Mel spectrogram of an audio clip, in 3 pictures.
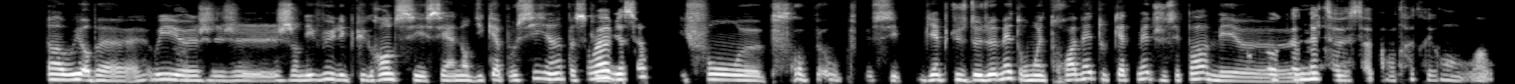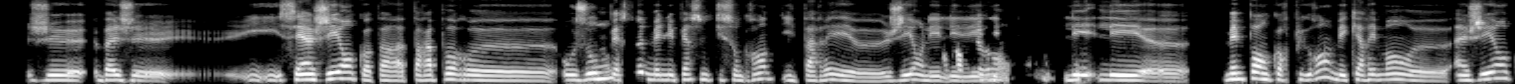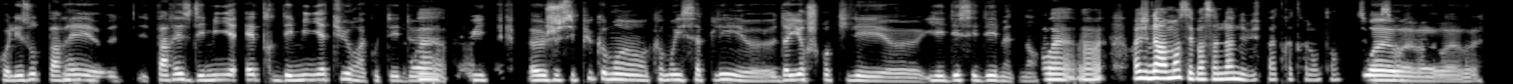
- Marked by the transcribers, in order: tapping; blowing; other background noise
- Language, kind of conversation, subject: French, unstructured, Qu’est-ce qui rend un voyage vraiment inoubliable ?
